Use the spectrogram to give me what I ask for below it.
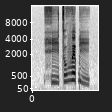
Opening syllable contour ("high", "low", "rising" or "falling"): low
